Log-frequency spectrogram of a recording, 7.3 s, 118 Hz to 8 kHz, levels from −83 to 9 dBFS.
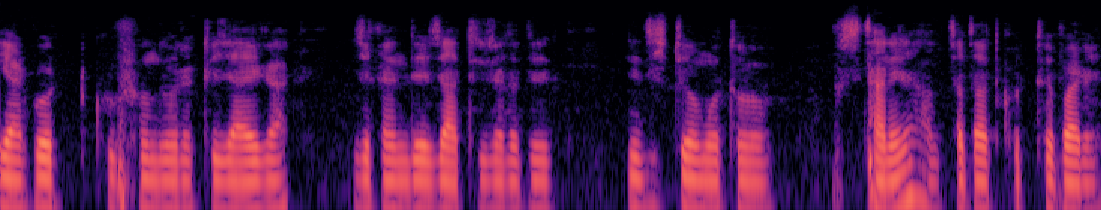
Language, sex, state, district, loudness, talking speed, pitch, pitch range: Bengali, male, West Bengal, North 24 Parganas, -25 LUFS, 120 wpm, 110 Hz, 105-110 Hz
